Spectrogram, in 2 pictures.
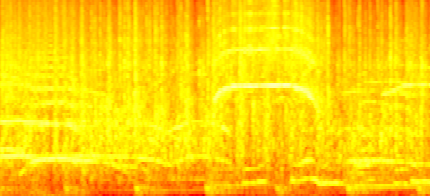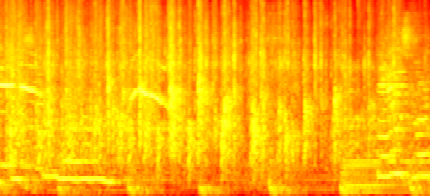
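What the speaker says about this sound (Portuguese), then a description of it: "Vamos aplaudir mais forte, eles merecem." A wedding crowd cheers and claps for the newly married couple, loud sustained applause with whoops and shouts, while a voice talks over the noise.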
